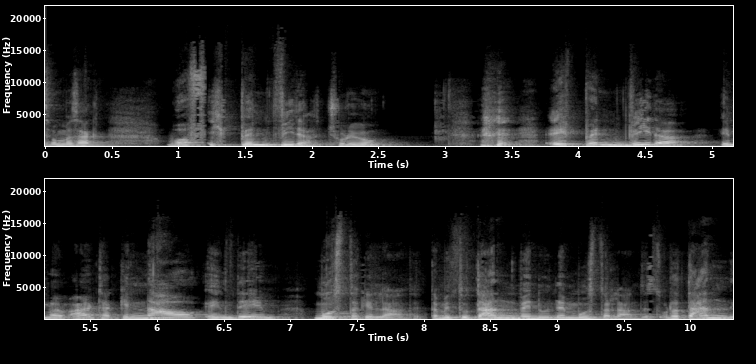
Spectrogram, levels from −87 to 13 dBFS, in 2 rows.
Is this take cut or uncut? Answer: cut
